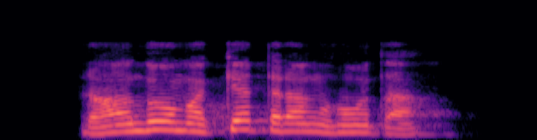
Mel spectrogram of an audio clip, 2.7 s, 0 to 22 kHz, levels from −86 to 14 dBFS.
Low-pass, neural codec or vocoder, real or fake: 7.2 kHz; codec, 16 kHz, 4 kbps, FreqCodec, smaller model; fake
